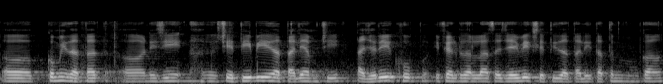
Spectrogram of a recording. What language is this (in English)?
Konkani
